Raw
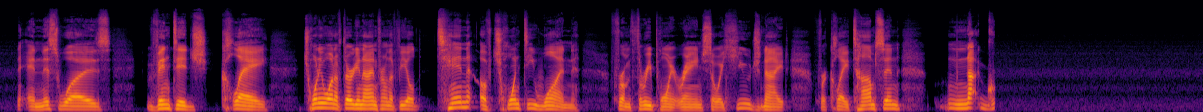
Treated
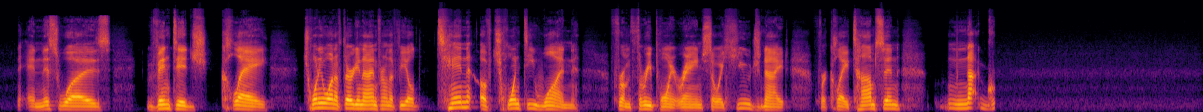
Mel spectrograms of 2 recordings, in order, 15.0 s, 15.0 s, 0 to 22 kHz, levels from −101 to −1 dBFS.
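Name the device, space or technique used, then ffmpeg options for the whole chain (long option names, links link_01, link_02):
video call: -filter_complex "[0:a]asettb=1/sr,asplit=3[link_01][link_02][link_03];[link_01]atrim=end=6.604[link_04];[link_02]atrim=start=6.6:end=7.9,asetpts=PTS-STARTPTS,afade=type=in:duration=0.004:curve=qsin,afade=type=out:start_time=1.296:duration=0.004:curve=qsin,equalizer=frequency=500:width=3.9:gain=-3.5[link_05];[link_03]atrim=start=7.896[link_06];[link_04][link_05]acrossfade=duration=0.004:curve1=hsin:curve2=qsin[link_07];[link_07][link_06]acrossfade=duration=0.004:curve1=qsin:curve2=hsin,highpass=160,dynaudnorm=framelen=340:gausssize=3:maxgain=7dB" -ar 48000 -c:a libopus -b:a 24k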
